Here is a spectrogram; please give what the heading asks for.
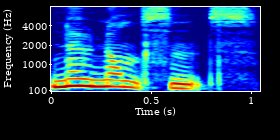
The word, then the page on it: no-nonsense: British English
